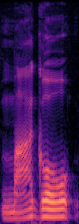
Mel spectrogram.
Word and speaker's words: Margot: Man muss sagen, letzte Woche hast du mit Quentin Tarantino gesprochen, mit Brad Pitt, mit Margot, das T spricht man nicht.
